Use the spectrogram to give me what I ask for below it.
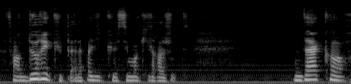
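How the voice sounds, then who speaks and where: A woman vlogging about scrapbooking, chatting casually and warmly as she opens her mail, often restarting words and laughing softly. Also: lowish voice, a little fast, husky. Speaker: scrapbooking YouTuber. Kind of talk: casual chat while opening mail.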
